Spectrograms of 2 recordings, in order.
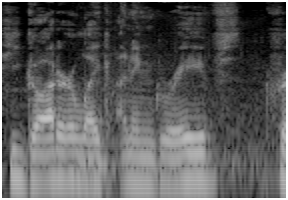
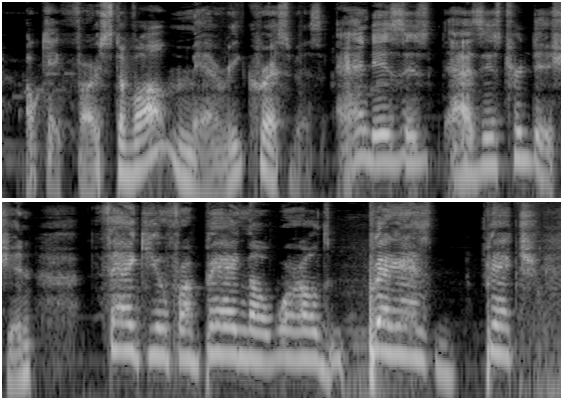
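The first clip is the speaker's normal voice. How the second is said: piercingly high, comic voice pushed way up; 10 semitones higher than usual. Retelling a celebrity video message to a gift recipient: Gilbert Gottfried voice. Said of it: "In his very Godfrey-esque voice".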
